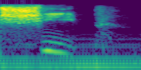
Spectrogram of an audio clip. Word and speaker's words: sheep: see ah yes okay the word sheep instead of ship okay give me a long e sound she sheep sheep good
